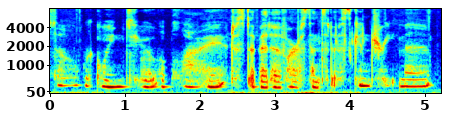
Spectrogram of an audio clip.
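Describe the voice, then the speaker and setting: A woman whispering breathily in an ASMR spa roleplay, gently giving reassuring step-by-step instructions. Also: a little high, steady tone, unhurried, heavy background noise. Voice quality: breathy, mostly unvoiced whisper. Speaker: ASMR creator playing a spa owner teaching facials.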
